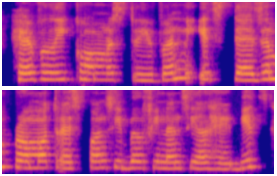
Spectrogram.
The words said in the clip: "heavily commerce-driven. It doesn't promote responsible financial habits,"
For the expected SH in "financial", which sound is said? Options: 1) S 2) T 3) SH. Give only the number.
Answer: 1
